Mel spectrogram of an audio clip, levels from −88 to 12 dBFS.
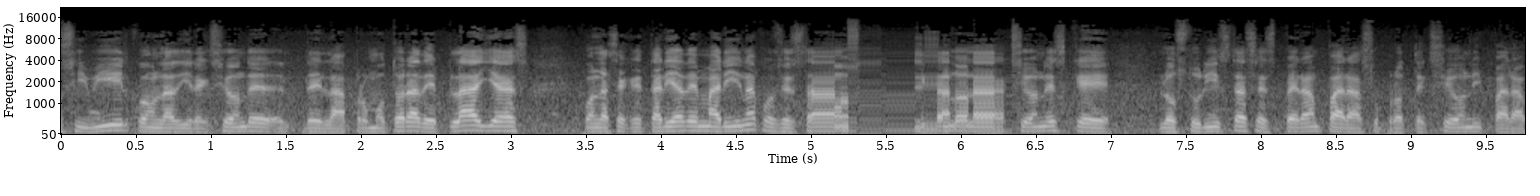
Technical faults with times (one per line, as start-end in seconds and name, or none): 5.00-6.41 robotic sound from repeated short buffers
